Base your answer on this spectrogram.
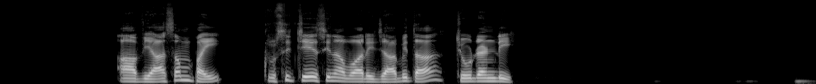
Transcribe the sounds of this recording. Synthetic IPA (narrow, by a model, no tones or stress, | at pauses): aːʋjaːsɐmpɐj | kɾuʂit͡ʃe̞ːsinɐʋaːɾid͡ʒaːbit̪ɐt͡ʃuːɽɐɳɖi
